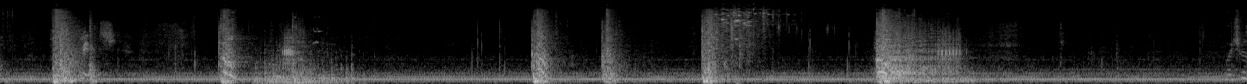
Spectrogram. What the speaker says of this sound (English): when the car actually smashed through the windows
